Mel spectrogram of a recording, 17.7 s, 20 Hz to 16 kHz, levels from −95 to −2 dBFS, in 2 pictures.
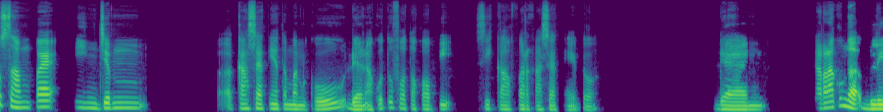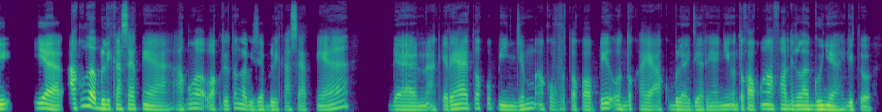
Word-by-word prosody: sampai 200 -3 +4 0.2
pinjam, 170 -1 -1 0.7
eee, - - -10
kasetnya 145 0 +2
temanku 130 +2 0
dan 120 0 +3
aku, 115 - -3
tuh, - - -8
fotokopi 135 -3 -5 0.2
si 135 -1 -10
cover 125 0 -4
kasetnya 115 0 -4
itu. 110 -1 -9 1.2
Dan 120 -2 +1 0.5
karena 165 +3 +4
aku - - -5
nggak 170 - +8
beli 140 +1 +5 0.2
iya, 145 -6 +6
aku 155 - +3
nggak 205 -8 +7
beli 140 -1 +4
kasetnya, 130 -4 0
aku 120 +5 -5
nggak - - 0
waktu - - -3
itu - - -12
nggak 130 -6 -1
bisa 120 +1 -2
beli 115 -1 -2
kasetnya, 115 +1 -4 0.6
dan 115 -1 -1
akhirnya 130 +5 +1
itu 150 - -8
aku 150 0 -10
pinjem, 125 +1 -1
aku 125 -2 -7
fotokopi 125 +5 -2
untuk 130 -2 -4
kayak 115 -1 -2
aku 120 - -19
belajar 115 -1 -1
nyanyi, 115 +3 -2
untuk 125 0 -2
aku 120 +3 0
ngafalin 130 -1 0
lagunya, 125 -2 +4
gitu, 115 -3 -2
125 Hz, 165 wpm, -25 LUFS, 120-145 Hz, 1.2 s, nggak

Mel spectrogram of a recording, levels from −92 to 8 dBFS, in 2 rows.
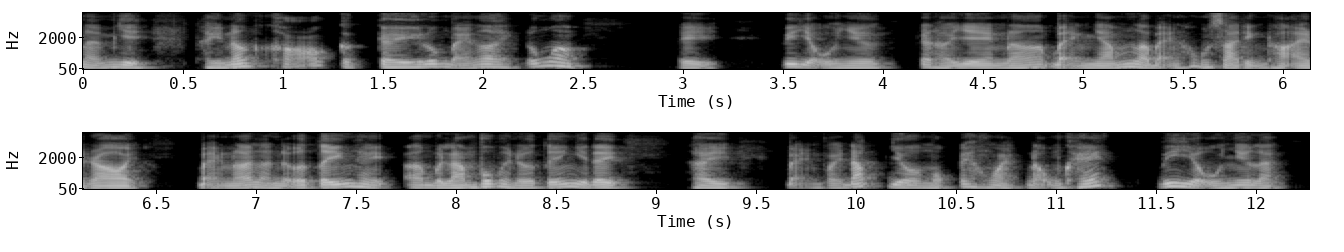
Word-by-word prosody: làm 120 -1 -2
gì 115 -4 +2 0.3
thì 110 - 0
nó 150 +7 +4
khó - - -3
cực - - -4
kỳ 125 -1 +4
luôn 145 +2 +2
bạn 135 - -3
ơi, 140 -4 +1
đúng 155 +9 -2
hông? 180 -4 +3 0.5
Thì 95 -3 -1 0.3
ví 145 - +4
dụ 125 - +1
như 105 0 -1 0.2
cái 130 - -2
thời 95 -2 -1
gian 100 +1 +2
đó 115 +5 0
bạn 95 -5 -1
nhắm 100 +9 +1
là 150 - +4
bạn 95 - -3
hổng 125 - -4
xài 100 -7 +1
điện 95 -1 -3
thoại 100 +1 0
rồi, 95 -1 +5 0.3
bạn 100 - -2
nói 110 +5 +2
là 120 - -1
nửa 100 +4 +1
tiếng 130 +6 +5
hay, 145 -5 0
ờ, 120 -1 -2
15 115 +1 +2
phút 155 0 +5
hay 145 - +1
nửa 105 -1 0
tiếng 130 +7 +2
gì 130 - +3
đi, 125 -1 +5 0.4
thì 105 -2 +2 0.2
bạn 100 -3 -8
phải 105 - -4
đắp - - +2
vô 125 -4 +2
một 105 0 -5
cái 145 - -1
hoạt 110 -3 -4
động 110 -1 -3
khác, 165 +7 +2 0.2
ví 165 +4 +4
dụ 145 - +3
như 115 +3 0
là 100 -4 -2
115 Hz, 280 wpm, -24 LUFS, 100-130 Hz, 0.5 s, rồi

